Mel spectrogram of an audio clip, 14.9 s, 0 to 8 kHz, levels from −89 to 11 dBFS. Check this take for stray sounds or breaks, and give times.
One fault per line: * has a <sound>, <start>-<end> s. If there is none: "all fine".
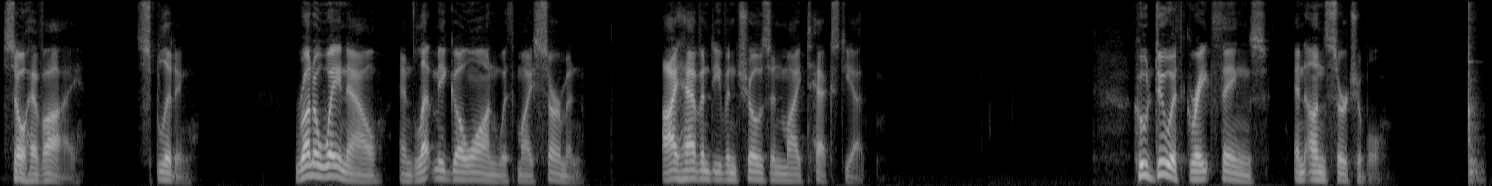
* has a tap, 14.7-14.9 s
